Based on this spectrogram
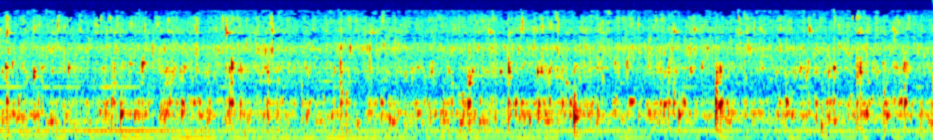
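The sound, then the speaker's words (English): Lake water laps and splashes gently and continuously, with small irregular slaps against a steady low background hum. Quiet, with no voices. “Is it Lake Michigan or Superior? If your first soundscape is water”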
